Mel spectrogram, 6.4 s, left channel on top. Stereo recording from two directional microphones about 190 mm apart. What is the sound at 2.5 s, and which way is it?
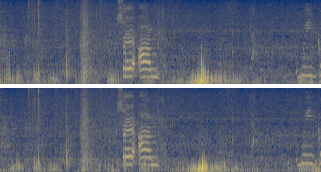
Speech, 30° left (ahead or behind).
